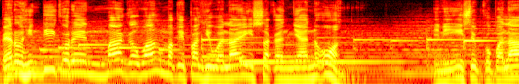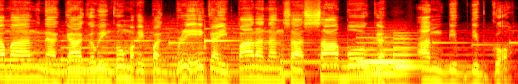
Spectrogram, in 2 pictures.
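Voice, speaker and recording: A man's voice: fairly high pitch, normal speed. A man with a Filipino accent narrating a letter as a dramatic first-person story for radio. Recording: prominent music under the narration.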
